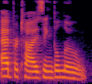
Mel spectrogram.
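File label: "advertising balloon", English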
